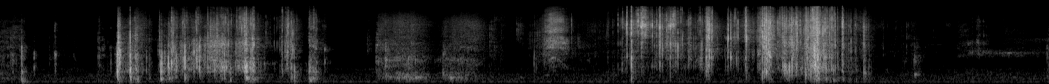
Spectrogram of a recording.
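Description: Trading-card packaging being opened: a hobby box is opened and a wrapped card pack is torn open. The wrapper crinkles in uneven bursts, loudest about six to eight seconds in.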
